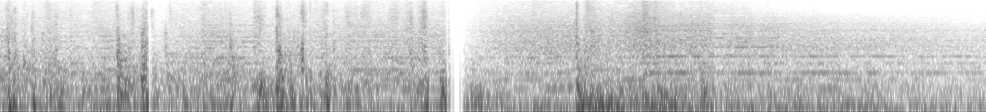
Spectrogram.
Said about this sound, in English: Forcing entry!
